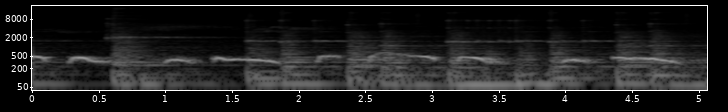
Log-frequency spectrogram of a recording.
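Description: A wood pigeon gives soft, low, husky coos in a series of short rising-and-falling phrases, about one each second, over light background music.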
